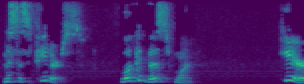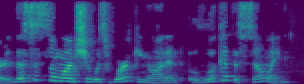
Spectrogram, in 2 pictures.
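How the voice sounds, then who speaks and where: Woman playing a high-voiced, husky, folksy farm wife. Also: lively intonation, moderate pace, heavily acted. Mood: curious, fidgety. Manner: folksy rural speech, plain-spoken. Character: middle-aged farm wife, sympathetic, quietly indignant. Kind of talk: live radio play acting.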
